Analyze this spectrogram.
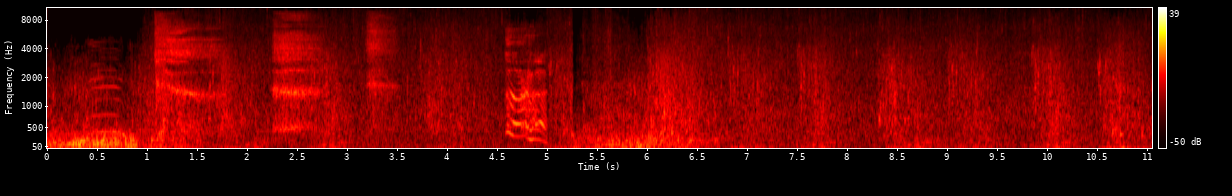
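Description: Water splashes and laps as a swimmer breaks the surface and paddles.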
